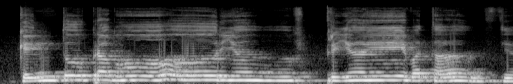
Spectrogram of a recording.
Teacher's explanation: यह विसर्ग है उसके आगे प आ रहा है तो छोटा सा एक संधि विकल्प है कि उसको आप हल्का सा फ बोल सकते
